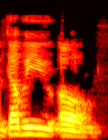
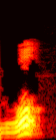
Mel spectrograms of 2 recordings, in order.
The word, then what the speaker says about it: を: It sounds more like O with a slight inkling of a W sound at the beginning. So for example, we could say, watashi wa sushi wo tabetai desu.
